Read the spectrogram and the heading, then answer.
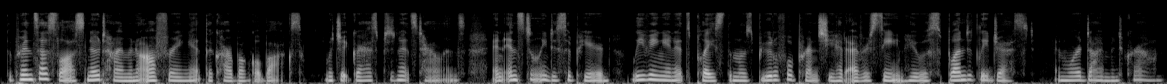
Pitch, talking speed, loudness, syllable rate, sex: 185 Hz, 210 wpm, -23 LUFS, 5.9 syllables/s, female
